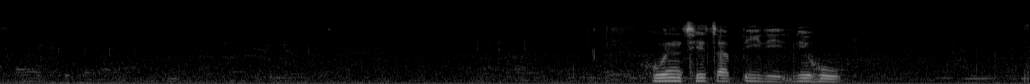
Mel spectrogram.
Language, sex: Southern Sotho, male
